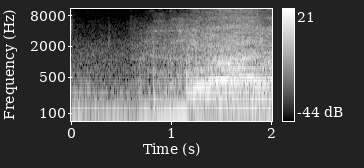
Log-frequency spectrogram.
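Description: A bear growls loudly nearby.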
